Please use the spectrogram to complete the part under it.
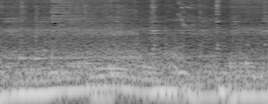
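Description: A car fitted with a motorcycle-taxi engine running, giving a steady, loud low rumble and engine drone from up close throughout, with no voices heard.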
